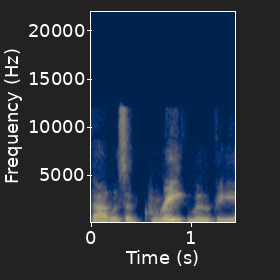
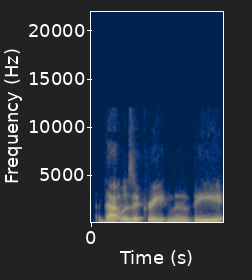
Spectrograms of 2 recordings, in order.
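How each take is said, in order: First: It is said with lively stress and emphasis. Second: It is said flatly, without much emphasis. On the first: The speaker shows expected excitement. "putting more" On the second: The speaker shows little outward excitement.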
